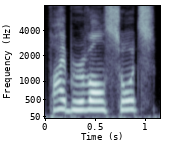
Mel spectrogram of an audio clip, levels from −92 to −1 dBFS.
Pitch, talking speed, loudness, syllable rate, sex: 225 Hz, 210 wpm, -14 LUFS, 4.6 syllables/s, male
